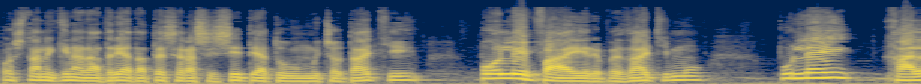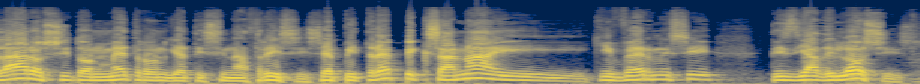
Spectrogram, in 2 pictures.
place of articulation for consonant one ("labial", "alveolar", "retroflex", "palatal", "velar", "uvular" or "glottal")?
labial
